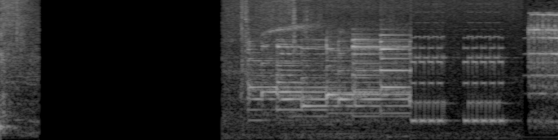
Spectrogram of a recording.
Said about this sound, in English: Mm-hmm. Must be the telephone. Ring-a-ling-a-ling-a-ling-a-ling.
